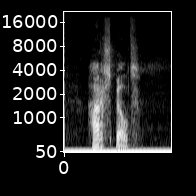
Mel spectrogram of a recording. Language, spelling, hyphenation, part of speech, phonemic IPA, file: Dutch, haarspeld, haar‧speld, noun, /ˈɦaːr.spɛlt/, Nl-haarspeld.ogg
- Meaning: hairpin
